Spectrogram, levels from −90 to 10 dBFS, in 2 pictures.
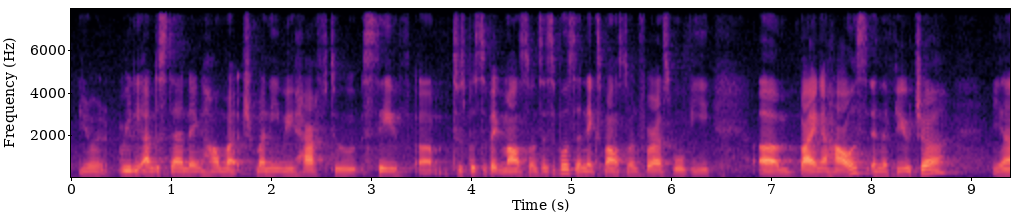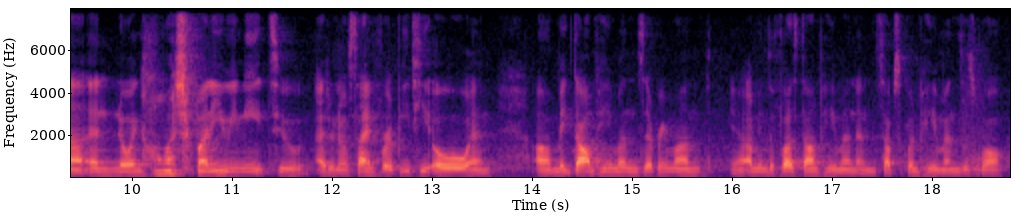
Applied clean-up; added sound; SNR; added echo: none; none; none; none.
